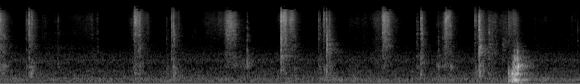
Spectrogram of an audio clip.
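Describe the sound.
Cards being shuffled for a card reading, heard as many short papery riffles and flicks in an uneven rhythm, the last one fuller and louder, with no one speaking.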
